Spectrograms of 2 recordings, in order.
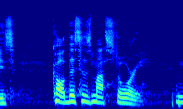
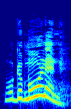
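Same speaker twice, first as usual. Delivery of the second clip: greeting; 6 semitones higher, 13 dB louder than usual. Shown as a demonstration. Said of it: "Let's try that again".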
